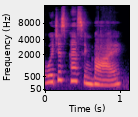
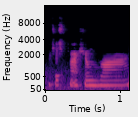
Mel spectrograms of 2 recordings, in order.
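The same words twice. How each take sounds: First: Said in the usual way. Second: Slow, soft slurred mumble; trailing, slurred mock excuse; mocking echo. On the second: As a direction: mumble the excuse mockingly under your breath. Mocks the flimsy excuse again.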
